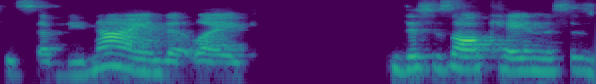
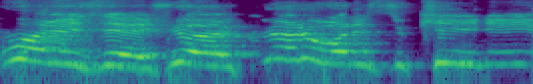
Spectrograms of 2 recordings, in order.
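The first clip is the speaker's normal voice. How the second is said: loud, high mock tantrum; hammed-up shouted complaint, slower; mock angry husband; 6 semitones higher, 9 dB louder, slower than usual. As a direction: bark it like a grumpy husband throwing a fit. Husband throws a fit.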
